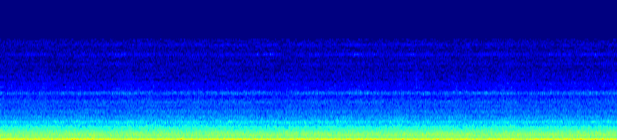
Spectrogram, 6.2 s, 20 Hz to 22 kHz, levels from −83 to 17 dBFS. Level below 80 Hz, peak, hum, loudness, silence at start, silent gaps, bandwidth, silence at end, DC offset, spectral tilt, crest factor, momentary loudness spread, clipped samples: -24 dBFS; -8 dBFS; none; -22 LUFS; 0 s; none; 8 kHz; 0 s; under 0.1%; -8 dB/octave; 12 dB; 1 LU; under 0.1%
